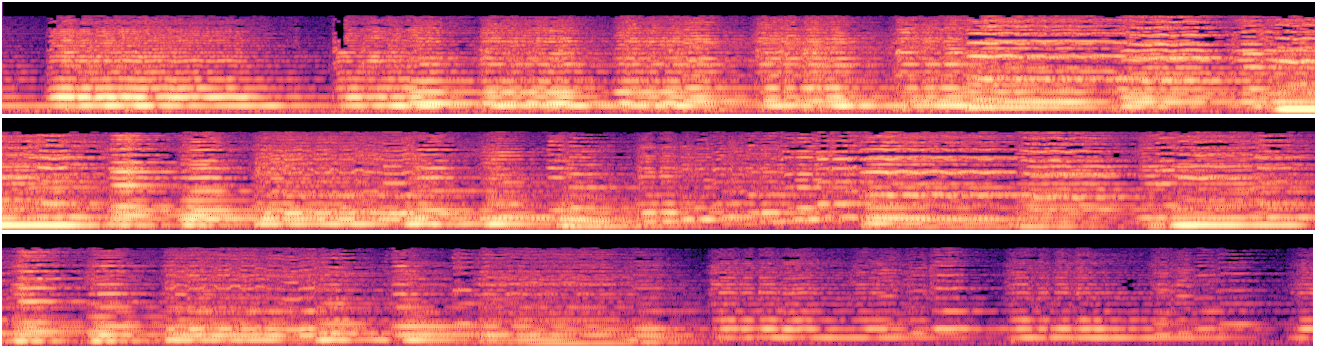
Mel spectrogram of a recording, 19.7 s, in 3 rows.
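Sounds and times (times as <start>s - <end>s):
quartet playing wedding march: 0.3s - 16.5s.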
